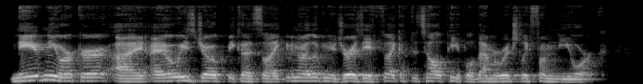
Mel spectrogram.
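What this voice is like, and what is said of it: New York accent with Israeli tinge. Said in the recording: “your accent to me does sound, and look, my untrained British ears, kind of typically New York ... the accent is just really kind of a combination of my mother's Israeli accent and my father's accent from Florida and a little bit of Brooklyn kind of thrown into the mix”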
